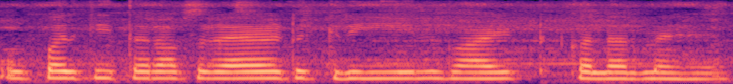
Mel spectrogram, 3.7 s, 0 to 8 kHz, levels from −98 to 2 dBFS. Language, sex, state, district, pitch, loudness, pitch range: Hindi, female, Chhattisgarh, Bilaspur, 225 Hz, -16 LUFS, 215-230 Hz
